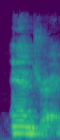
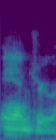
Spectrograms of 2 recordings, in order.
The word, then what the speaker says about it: Andrei: And you do pronounce it Andrei, right? It's actually Andre. On top of the world, Dre. Yeah, that's what I was. People say Andre. The only thing that's not acceptable is Andrew.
